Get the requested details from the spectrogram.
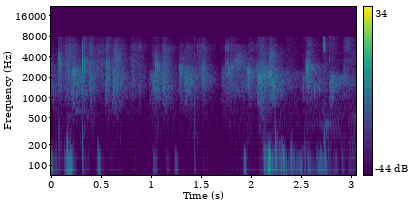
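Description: An audience at a church service in Queens, New York, applauds steadily as a guest speaker comes up, a dense, crackling wash of many hands clapping at once with no break, fairly soft overall and with no voices over it.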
